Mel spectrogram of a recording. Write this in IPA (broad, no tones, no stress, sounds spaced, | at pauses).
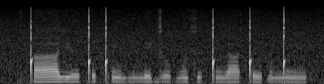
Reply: ǃ aː lʲ ɘː ǃ e ǃʼ ẽ b ẽ n e ɡʲ oː b õ xʲ o ǃ ẽ l aː ǃ e ɓ õ ŋ͡ǃ ẽ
